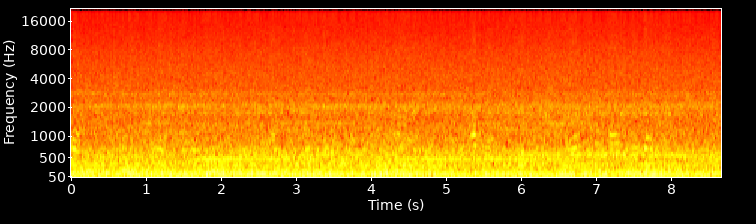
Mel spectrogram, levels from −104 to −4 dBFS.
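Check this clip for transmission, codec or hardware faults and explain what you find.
There is one fault, and it runs through the whole clip: low bit depth without dither. The audio sounds grainy and rough from start to finish. Quiet passages turn gritty, and the faintest parts sputter or drop out to silence. The likely cause is heavy quantisation, which fits about 4 bits, with each sample rounded to the nearest step and no dither added. Because the error tracks the signal, the distortion shifts with the sound. It sits only about 15 dB below it.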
